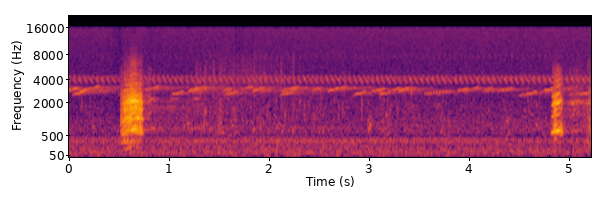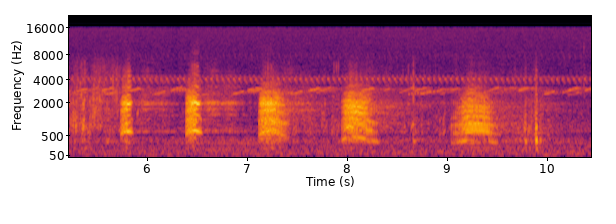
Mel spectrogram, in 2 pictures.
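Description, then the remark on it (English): Loud, harsh, rasping alarm croaks of a disturbed great blue heron, a bird standing about 4 feet tall: one lone call, a pause, then a rapid series of about six more, the final croaks drawn out longer, over a steady high hum. “When disturbed, they signal alarm with a harsh croak, sometimes given in a series.”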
